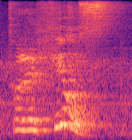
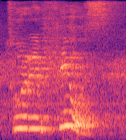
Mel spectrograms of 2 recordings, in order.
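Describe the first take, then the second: The two takes are said the same way.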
